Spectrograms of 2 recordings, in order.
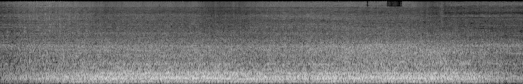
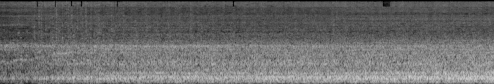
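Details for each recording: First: Vintage LH2 RV V8 idling after vacuum advance and timing were readjusted: a steady, even idle with a soft regular pulse, no longer cutting out or shaking. The owner thinks timing may have been the issue. The idle is now smooth. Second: Vintage LH2 RV V8 at low idle: a slightly uneven idle with an irregular pulse and no clear knock. The owner suspects an ignition fault. The rough idle's cause is unconfirmed.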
